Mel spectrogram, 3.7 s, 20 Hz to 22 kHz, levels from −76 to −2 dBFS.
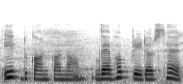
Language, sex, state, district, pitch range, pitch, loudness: Hindi, female, Chhattisgarh, Raipur, 190-230 Hz, 205 Hz, -17 LUFS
